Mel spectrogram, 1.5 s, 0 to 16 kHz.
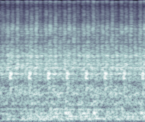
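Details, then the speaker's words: Mitsubishi Colt T120 used for hauling sand and farm produce, engine running at idle while the distributor is adjusted: turned too far left, idle is steady and light with soft regular exhaust popping but lacks power for loads. Ignition timing is retarded. "kalau buat tanjan ngekrek teman-teman kurang kurang mesinnya kurang"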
